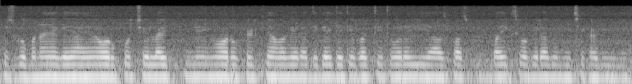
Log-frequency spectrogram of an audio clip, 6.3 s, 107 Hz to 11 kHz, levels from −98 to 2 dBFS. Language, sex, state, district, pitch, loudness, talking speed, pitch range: Hindi, male, Rajasthan, Bikaner, 155 Hz, -16 LUFS, 225 wpm, 155-160 Hz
